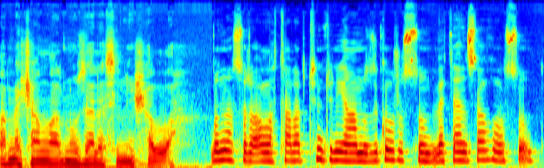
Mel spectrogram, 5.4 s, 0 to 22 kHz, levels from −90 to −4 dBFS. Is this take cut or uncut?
cut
